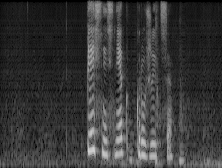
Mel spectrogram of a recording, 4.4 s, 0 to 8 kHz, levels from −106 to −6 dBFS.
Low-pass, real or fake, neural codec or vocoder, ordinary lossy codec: none; fake; codec, 16 kHz, 4 kbps, X-Codec, HuBERT features, trained on balanced general audio; none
